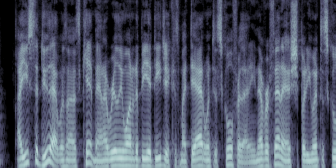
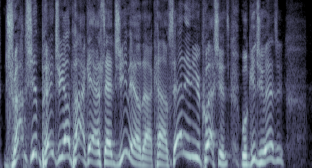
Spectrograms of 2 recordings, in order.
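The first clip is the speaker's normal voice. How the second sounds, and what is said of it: Radio announcer voice. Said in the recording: “You got your radio announcer voice on today.”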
